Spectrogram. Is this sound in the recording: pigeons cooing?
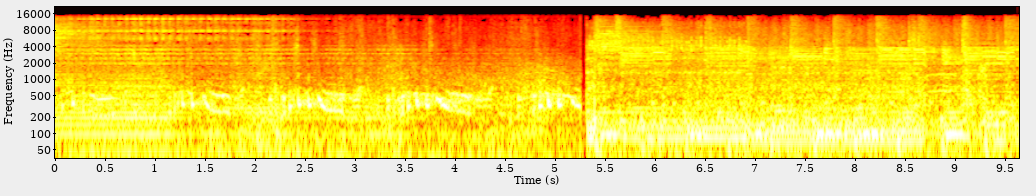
yes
